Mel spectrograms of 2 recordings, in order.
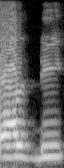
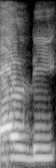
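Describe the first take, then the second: Both takes have the same delivery.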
